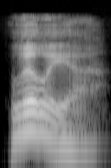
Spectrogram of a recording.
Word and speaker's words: Lilia: It's pronounced as Lilia. Lilia. Lilia. To pronounce it correctly, emphasize the first syllable L-I-L, and lightly pronounce the D-E and at the end.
